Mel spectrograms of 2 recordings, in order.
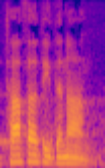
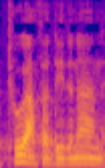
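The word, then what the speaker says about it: Tuatha Dé Danann: And one of these groups is known in Gaelic as the Tatha Di Danan, or the Tuatha Di Danan, if you want the pronunciation in English. It looks as it sounds there.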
